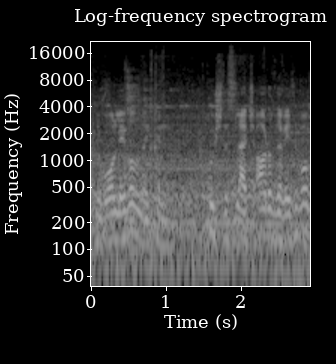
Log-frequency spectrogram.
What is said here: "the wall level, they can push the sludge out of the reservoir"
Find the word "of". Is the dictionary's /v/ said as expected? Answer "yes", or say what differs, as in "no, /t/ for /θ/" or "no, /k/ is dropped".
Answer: yes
